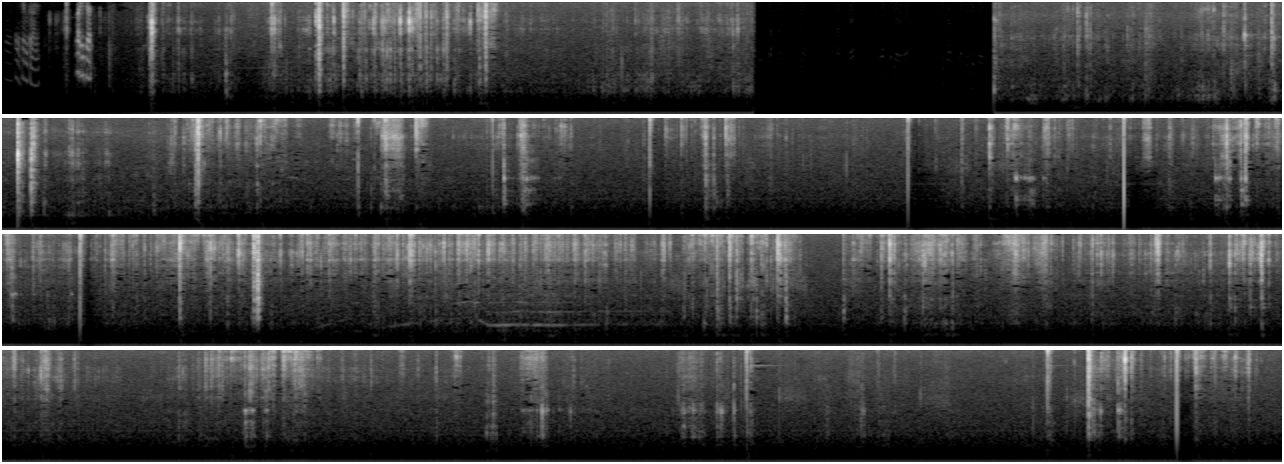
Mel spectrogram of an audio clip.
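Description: Bundle of PC power supply wires being untangled and sorted while converting a PC power supply into a lab bench supply: irregular close crinkling, rustling and light clicking handling noises with short pauses, no talk.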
